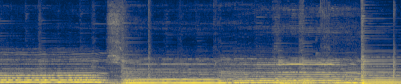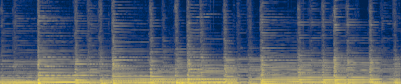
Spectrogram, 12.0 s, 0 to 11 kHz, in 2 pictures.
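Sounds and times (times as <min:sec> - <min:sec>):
man singing long notes: 0:00.0 - 0:06.0
acoustic guitar: 0:00.0 - 0:12.0.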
